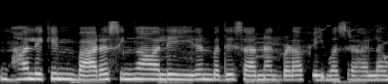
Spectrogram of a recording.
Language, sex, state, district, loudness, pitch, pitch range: Bhojpuri, female, Uttar Pradesh, Varanasi, -17 LUFS, 225 Hz, 215-240 Hz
